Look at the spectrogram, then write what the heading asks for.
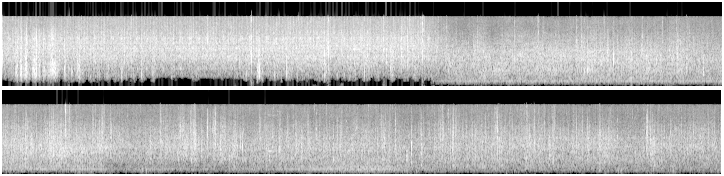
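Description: Rain falling and pattering on a surface, a dense hiss full of small drop clicks. About eight seconds in it turns to a duller, deeper rush, with a faint steady hum underneath for a while.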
